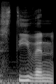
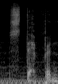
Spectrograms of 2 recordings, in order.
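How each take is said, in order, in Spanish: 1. La consonante del medio es un sonido v. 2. La consonante del medio es un sonido p. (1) "no creo que se pronuncie Steven" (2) "Stepen supongo que es la pronunciación"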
